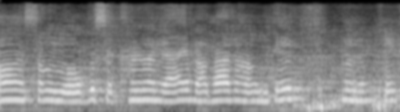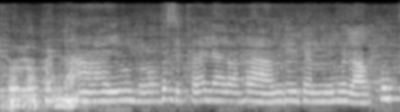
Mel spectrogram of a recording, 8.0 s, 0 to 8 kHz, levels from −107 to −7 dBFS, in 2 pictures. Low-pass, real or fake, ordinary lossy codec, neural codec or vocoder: 7.2 kHz; fake; AAC, 32 kbps; codec, 24 kHz, 1 kbps, SNAC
